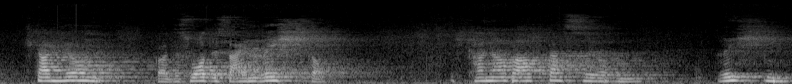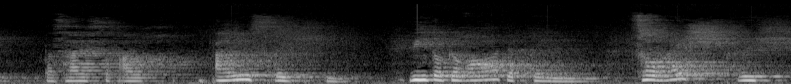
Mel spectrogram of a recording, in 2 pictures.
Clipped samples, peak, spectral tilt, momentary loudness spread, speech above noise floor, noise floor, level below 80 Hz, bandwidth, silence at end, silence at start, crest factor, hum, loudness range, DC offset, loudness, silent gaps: under 0.1%; -4 dBFS; -7.5 dB/octave; 19 LU; 23 dB; -44 dBFS; -48 dBFS; 18.5 kHz; 0 s; 0 s; 18 dB; none; 6 LU; under 0.1%; -23 LUFS; none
